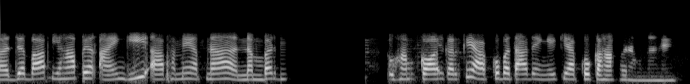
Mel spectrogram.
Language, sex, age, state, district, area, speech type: Hindi, female, 30-45, Uttar Pradesh, Sitapur, rural, conversation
